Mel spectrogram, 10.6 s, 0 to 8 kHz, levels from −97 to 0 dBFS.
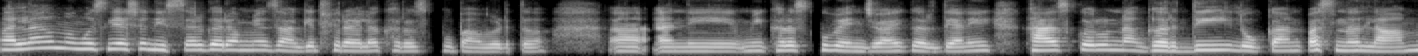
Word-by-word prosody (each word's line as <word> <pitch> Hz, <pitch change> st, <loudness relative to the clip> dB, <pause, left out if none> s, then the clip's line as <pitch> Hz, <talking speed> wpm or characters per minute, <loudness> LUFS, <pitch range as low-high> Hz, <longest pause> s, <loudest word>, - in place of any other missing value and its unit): मला 260 Hz, +5 st, +4 dB
मग 305 Hz, -3 st, -1 dB
मोस्टली 275 Hz, 0 st, +1 dB
अशा 275 Hz, +1 st, +1 dB
निसर्गरम्य 235 Hz, -1 st, +1 dB
जागेत 200 Hz, -2 st, -2 dB
फिरायला 195 Hz, -3 st, 0 dB
खरंच 190 Hz, -2 st, -5 dB
खूप 190 Hz, -2 st, -8 dB
आवडतं 165 Hz, 0 st, -5 dB, 0.5 s
अ, -, -, -6 dB, 0.4 s
आणि 180 Hz, 0 st, -3 dB
मी 200 Hz, +2 st, -5 dB
खरंच 215 Hz, 0 st, 0 dB
खूप 225 Hz, -2 st, 0 dB
एन्जॉय 185 Hz, -1 st, 0 dB
करते 185 Hz, -3 st, 0 dB
आणि 200 Hz, +4 st, -1 dB, 0.3 s
खास 220 Hz, 0 st, +6 dB
करून 230 Hz, -1 st, +2 dB, 0.2 s
गर्दी 215 Hz, +3 st, +2 dB
लोकांपासनं 205 Hz, +2 st, +1 dB
लांब. 185 Hz, +3 st, 0 dB
205 Hz, 130 wpm, -19 LUFS, 185-230 Hz, 0.5 s, खास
